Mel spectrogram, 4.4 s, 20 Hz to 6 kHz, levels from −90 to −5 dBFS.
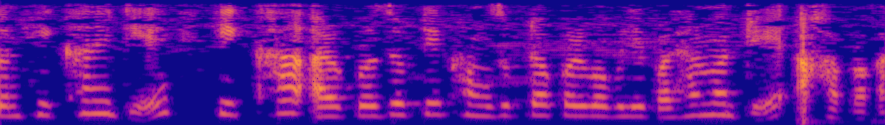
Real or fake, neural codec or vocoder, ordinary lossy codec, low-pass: real; none; none; 5.4 kHz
